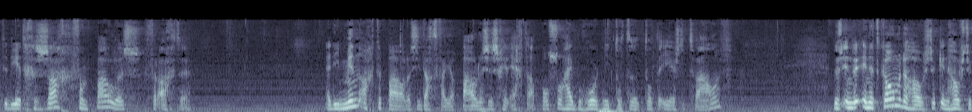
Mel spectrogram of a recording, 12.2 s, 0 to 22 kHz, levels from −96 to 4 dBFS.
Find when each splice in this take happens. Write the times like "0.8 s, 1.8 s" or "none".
none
